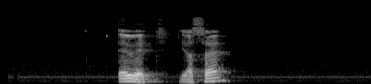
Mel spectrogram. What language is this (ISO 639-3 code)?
tur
